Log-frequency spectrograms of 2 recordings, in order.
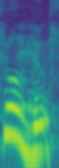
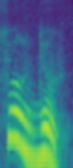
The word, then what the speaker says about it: Surdu: Parentele Surdu. Of course I know. Oh, all right. Well, Surdu, Surdu.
